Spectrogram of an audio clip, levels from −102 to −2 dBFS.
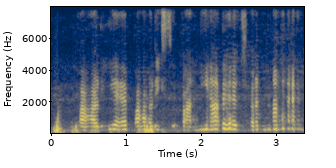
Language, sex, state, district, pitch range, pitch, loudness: Hindi, female, Chhattisgarh, Rajnandgaon, 220-260 Hz, 240 Hz, -18 LUFS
